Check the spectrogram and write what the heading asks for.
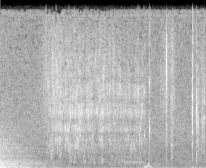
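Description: A short music cue fades out over the first second. Then, in the quiet, there are faint liquid sounds of someone drinking from a soda can, with a few small clicks and a brief rising squeak about three seconds in.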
